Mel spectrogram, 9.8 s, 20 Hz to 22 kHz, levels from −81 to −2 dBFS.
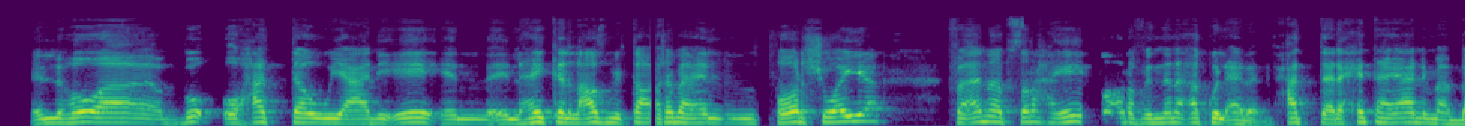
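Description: At 4.33 s the speech cuts to silence and resumes at 4.43 s, a digital broadcast dropout. The receiver stopped getting usable data, most likely a frame that failed its checksum, and muted rather than play corrupt audio. About 43 ms of programme is simply gone, which fits the loss of a single frame. Unlike network packet-loss concealment, nothing is smeared or repeated across the gap. The sound stops cleanly as a hole and picks up later in the speech.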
